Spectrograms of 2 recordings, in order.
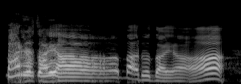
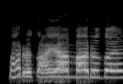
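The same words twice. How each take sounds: First: Loud, slow, drawn-out call of her name; plead, stretching every syllable; earnest plea, slow. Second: Earnest plea. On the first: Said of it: "왜 간곡하게 말을". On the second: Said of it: "너무 간곡하게 말하는 거예요". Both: Retold or imitated.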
